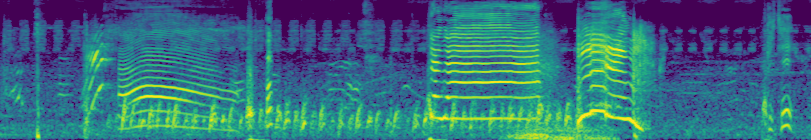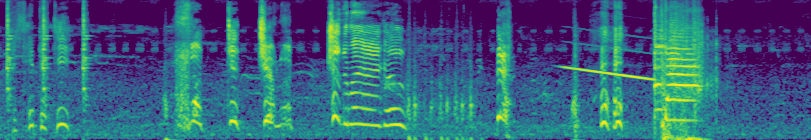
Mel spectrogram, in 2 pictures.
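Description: A cartoon chick squeaks and chirps in a high, animated voice.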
